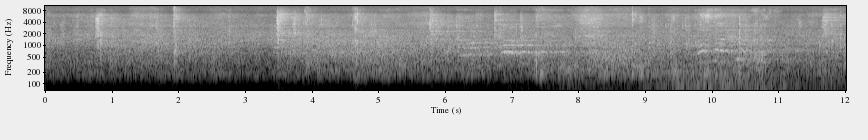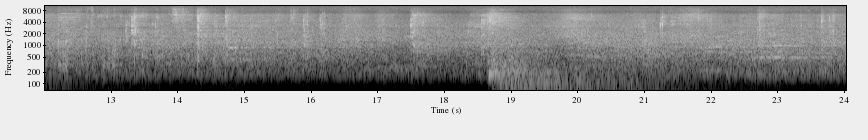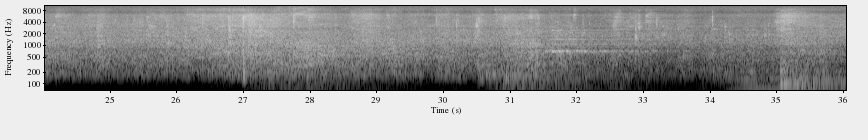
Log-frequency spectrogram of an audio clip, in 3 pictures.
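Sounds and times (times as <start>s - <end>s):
hockey sticks clacking on puck: 0.0s - 2.8s, 3.4s - 14.9s, 23.6s - 34.3s
rink noise: 7.4s - 13.3s, 26.3s - 36.0s.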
